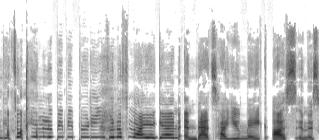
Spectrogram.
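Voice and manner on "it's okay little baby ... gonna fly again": put-on high baby-talk coo; cooing to a baby bird. Amy comforting a little baby birdie with a broken wing, high coo. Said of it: "and you're going".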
